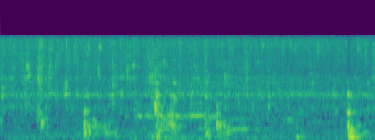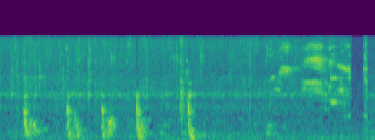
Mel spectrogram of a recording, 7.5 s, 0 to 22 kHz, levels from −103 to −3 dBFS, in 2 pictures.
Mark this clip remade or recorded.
recorded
